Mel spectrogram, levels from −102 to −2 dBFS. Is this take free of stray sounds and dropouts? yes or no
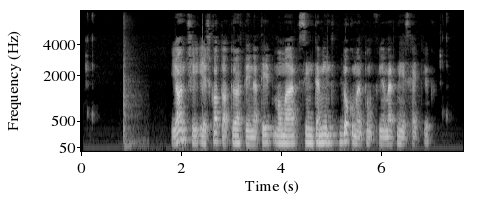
no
